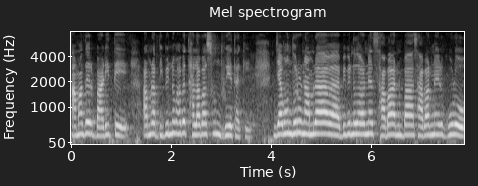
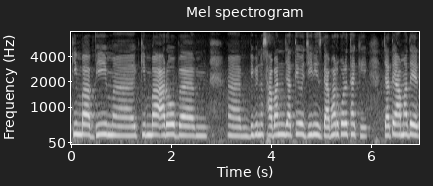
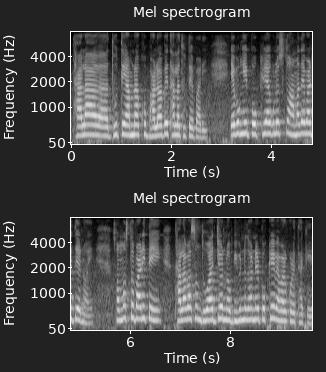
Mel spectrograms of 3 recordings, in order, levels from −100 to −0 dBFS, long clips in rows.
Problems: none marked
